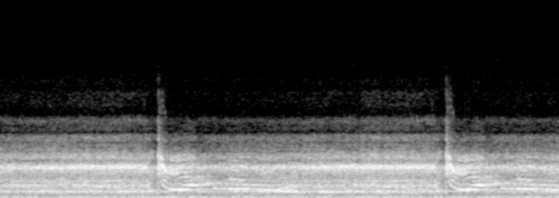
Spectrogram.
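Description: A hissy, static-laden EVP recording played back, with a steady high-pitched tone under it. A distorted voice in it is taken to say '¡Cuidado con el abuelo!' ('Beware of grandpa!'), with two swooping, falling sounds, one about a second in and one near the end.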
